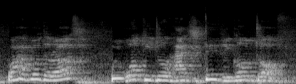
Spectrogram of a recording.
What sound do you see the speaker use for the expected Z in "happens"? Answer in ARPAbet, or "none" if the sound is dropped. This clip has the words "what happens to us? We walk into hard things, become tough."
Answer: none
